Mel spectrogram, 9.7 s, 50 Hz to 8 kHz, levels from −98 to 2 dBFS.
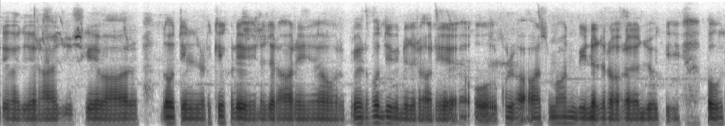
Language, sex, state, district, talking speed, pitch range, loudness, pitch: Hindi, male, Rajasthan, Bikaner, 210 wpm, 85-95 Hz, -20 LUFS, 85 Hz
